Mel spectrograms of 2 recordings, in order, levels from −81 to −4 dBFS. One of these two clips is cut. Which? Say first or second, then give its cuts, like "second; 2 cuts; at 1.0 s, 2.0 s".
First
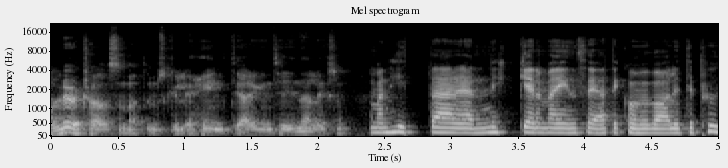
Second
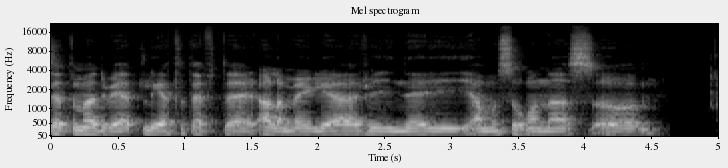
first; 1 cut; at 2.4 s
